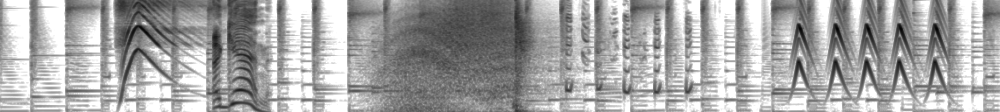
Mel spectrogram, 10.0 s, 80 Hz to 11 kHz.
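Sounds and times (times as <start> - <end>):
cheerful background music: 0.0 - 4.0, 5.2 - 10.0
cartoon pitch sweeps: 1.2 - 2.0.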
